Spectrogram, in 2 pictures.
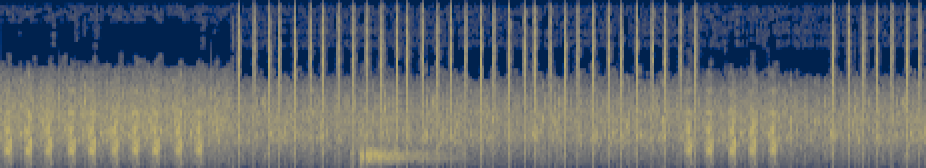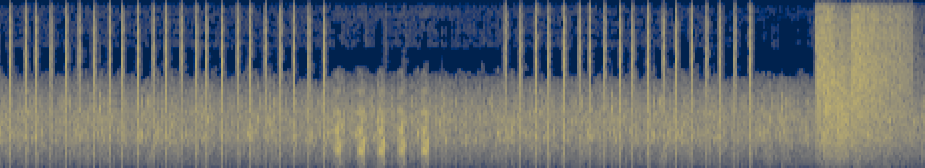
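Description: A fishing reel clicks rapidly as a line is reeled in.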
